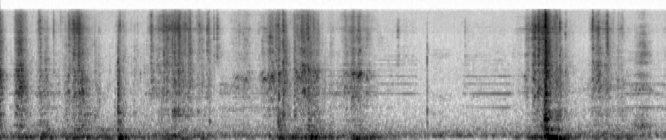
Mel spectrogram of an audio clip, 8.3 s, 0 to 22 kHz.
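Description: Faint whir of a 1/24 scale RC crawler's electric motor and geartrain as it drives over a foam ramp, with a few small clicks. A soft thump comes near the end.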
